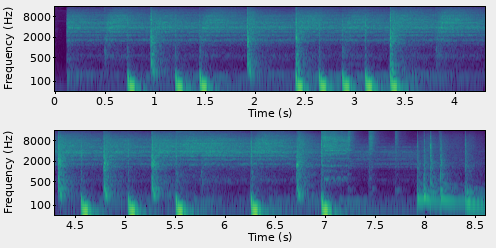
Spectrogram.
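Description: Playback of a multitracked acoustic drum kit recording, an edited comp of drum takes being auditioned: kick drum and snare hits, with quick runs of kick strokes, under a steady wash of cymbals. It starts abruptly.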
